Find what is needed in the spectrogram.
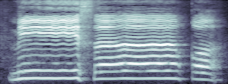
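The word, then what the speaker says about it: مِيثَاقَ: Kemudian secara makhraj karena ini huruf mad, maka al jaub misa ya, jangan misa ya, jangan disengaukan ya, kalau disengaukan masuk hidung ya. Ini namanya al-jaub. Al-jaub itu harus di rongga mulut saja ya.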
